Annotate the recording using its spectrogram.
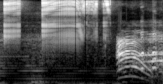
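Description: A loud, steady electric buzz from a small handheld gadget for about a second and a half, followed near the end by a burst of laughter.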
